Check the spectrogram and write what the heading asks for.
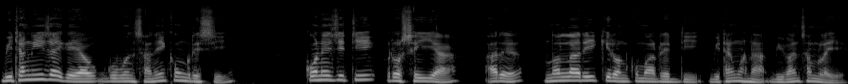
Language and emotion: Bodo, neutral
